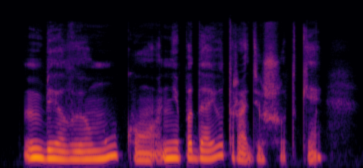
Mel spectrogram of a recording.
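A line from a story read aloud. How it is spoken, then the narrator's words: Vampire, through gritted teeth. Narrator (Russian): процедил вампир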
